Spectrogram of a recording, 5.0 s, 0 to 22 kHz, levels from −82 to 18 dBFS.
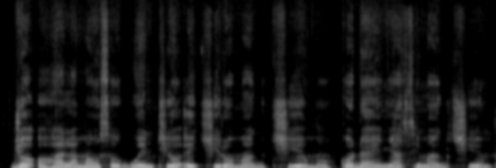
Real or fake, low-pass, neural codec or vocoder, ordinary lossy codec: fake; none; vocoder, 44.1 kHz, 128 mel bands, Pupu-Vocoder; none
